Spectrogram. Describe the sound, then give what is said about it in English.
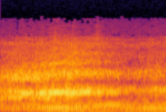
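A car tears around a bend, turning onto Rosecrans, with a sustained high tire squeal over a loud engine roar, continuous for a moment before easing slightly. “He's turning onto Rosecrans. Take a left.”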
